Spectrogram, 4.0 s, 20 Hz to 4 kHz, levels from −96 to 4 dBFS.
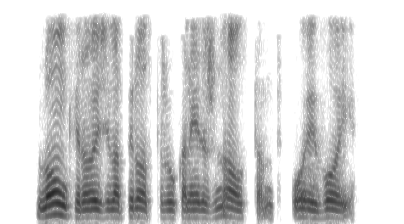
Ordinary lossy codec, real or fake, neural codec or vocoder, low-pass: MP3, 32 kbps; fake; codec, 16 kHz in and 24 kHz out, 1 kbps, XY-Tokenizer; 3.6 kHz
